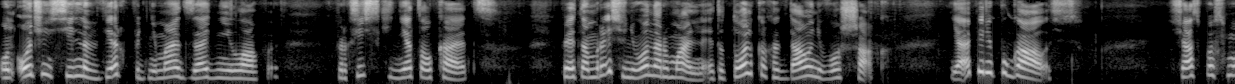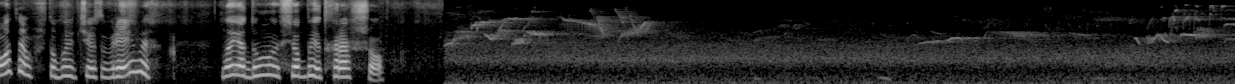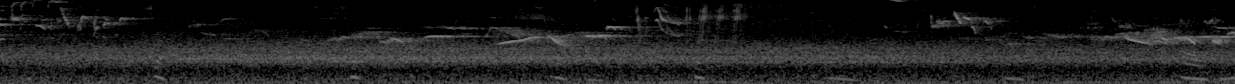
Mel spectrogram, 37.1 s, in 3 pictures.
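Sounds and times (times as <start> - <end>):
steady outdoor hiss: 0.0 - 37.0
small birds chirping: 16.8 - 37.0.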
